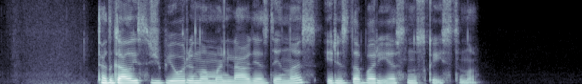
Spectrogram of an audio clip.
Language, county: Lithuanian, Vilnius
